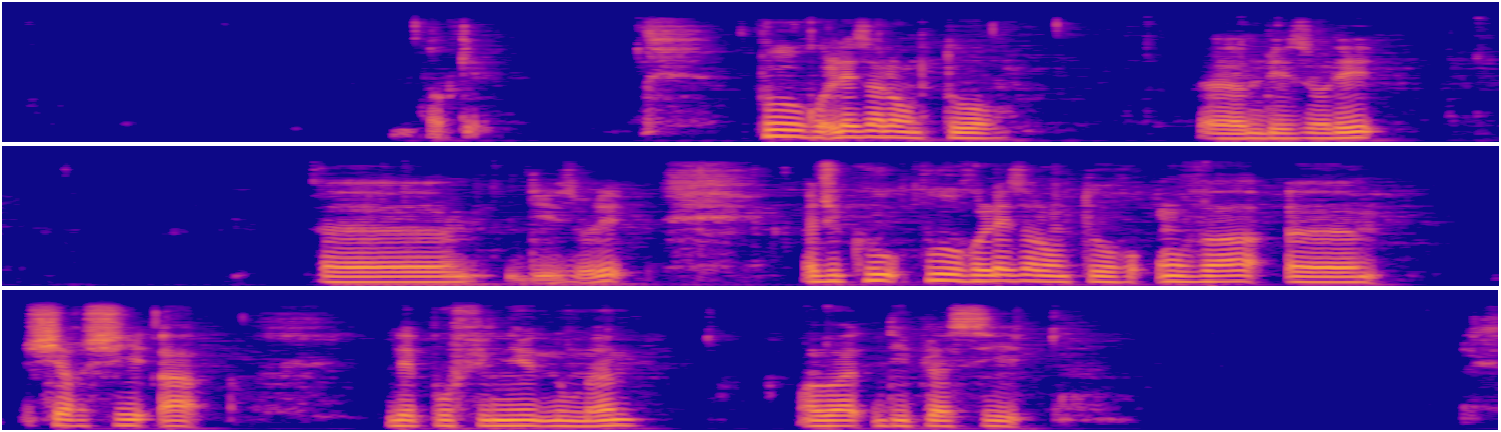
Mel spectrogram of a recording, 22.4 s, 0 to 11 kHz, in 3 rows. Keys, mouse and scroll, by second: 0.2-1.0 scroll down 5, 1.0 Tab, 2.1-3.4 middle drag, 3.4-4.0 scroll up 2, 4.0 ctrl+Tab, 5.6-7.2 drag, 7.2 right click, 7.9 ctrl+Tab, 9.3-10.7 drag, 10.7 Tab, 11.2 ctrl+Tab, 12.5 middle click, 13.4 right click, 14.3-15.2 scroll down 1, 15.2 KP_1, 16.1-17.0 scroll up 2, 17.0 click, 18.0-19.0 middle drag, 19.0 right click, 19.8 scroll down 1, 20.0-21.0 middle drag, 21.0-22.3 drag, 22.3-22.4 middle drag.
